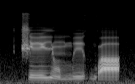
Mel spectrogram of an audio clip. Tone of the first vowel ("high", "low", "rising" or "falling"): high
